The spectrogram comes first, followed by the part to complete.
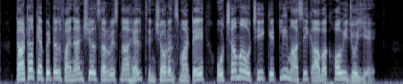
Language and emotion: Gujarati, neutral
